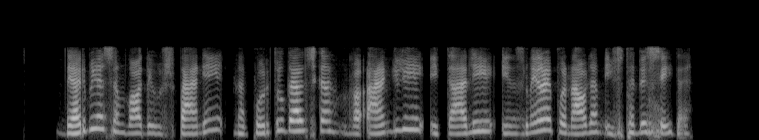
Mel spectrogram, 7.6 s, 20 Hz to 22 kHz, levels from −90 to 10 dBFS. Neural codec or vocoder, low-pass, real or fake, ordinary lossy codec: codec, 24 kHz, 1.5 kbps, HILCodec; 5.4 kHz; fake; none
